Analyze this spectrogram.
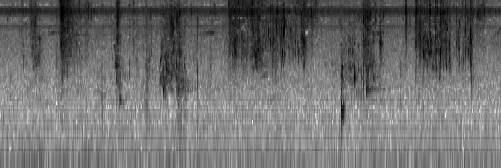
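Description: Water splashes onto soil from a scoop.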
